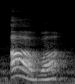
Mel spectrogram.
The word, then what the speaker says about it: aba: Aba, dice, lleva acento en la A. Aba, si buscamos en nuestro diccionario guaraní, es cabello o cabellera o pelo.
